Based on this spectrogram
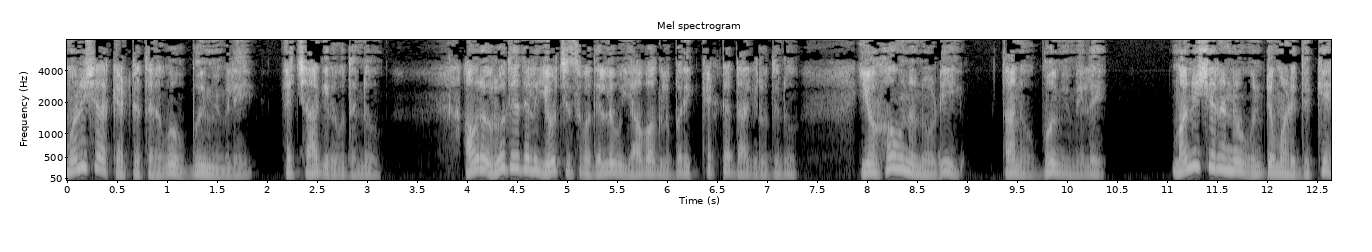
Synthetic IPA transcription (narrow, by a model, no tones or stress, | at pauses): mɐnuʂjɐɾɐkɛʈːɐt̪ɐnɐʋubʱuːmimeːle | het͡ʃːaːɡiɾuʋud̪ɐnːu | ɐʋɐɾuɾuːd̪ɐjɐd̪ɐlːijo̞ːt͡ʃisuʋɐd̪ɛlːɐʋujaːʋaːɡɐlubɐɾikɛʈːɐd̪aːɡiɾuʋud̪ɐnːu | joːɦoʋɐnuno̞ːɽi | t̪aːnubʱuːmime̞ːle̞ | mɐnuʂjɐɾɐnːuːɳʈumaːɽid̪ɐkːe̞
